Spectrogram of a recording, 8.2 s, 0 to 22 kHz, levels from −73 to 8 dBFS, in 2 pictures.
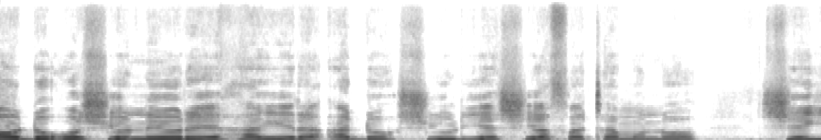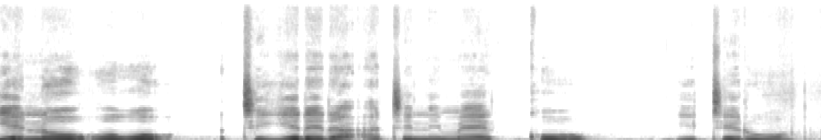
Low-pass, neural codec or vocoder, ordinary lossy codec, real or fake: none; vocoder, 44.1 kHz, 128 mel bands, Pupu-Vocoder; none; fake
